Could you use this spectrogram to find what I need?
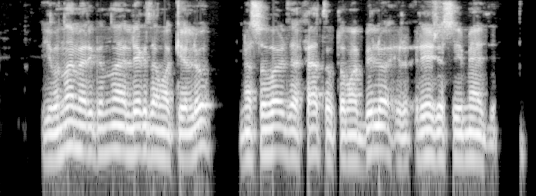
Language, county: Lithuanian, Šiauliai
